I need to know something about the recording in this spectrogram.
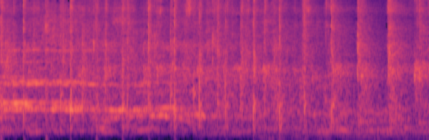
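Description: Latin ballroom dance music ending, its last held notes dying away about two seconds in, followed by scattered sharp taps and a few claps.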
